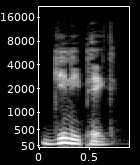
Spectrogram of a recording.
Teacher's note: the EI at the end is not ear it's just II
